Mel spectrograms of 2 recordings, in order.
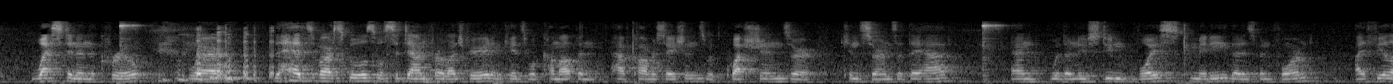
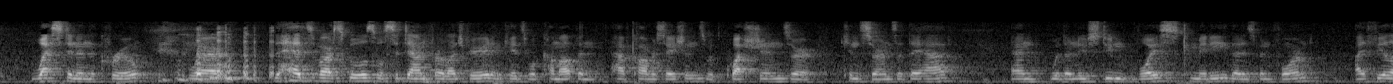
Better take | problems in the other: second | background sound (Tambourine); 6 dB below the speech

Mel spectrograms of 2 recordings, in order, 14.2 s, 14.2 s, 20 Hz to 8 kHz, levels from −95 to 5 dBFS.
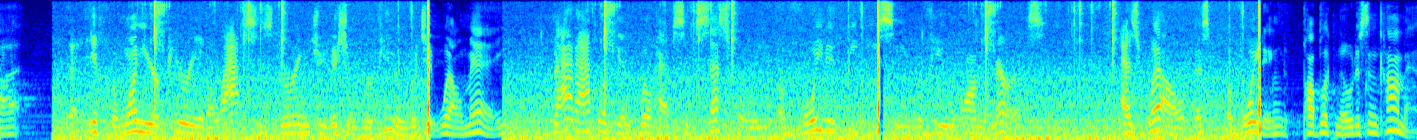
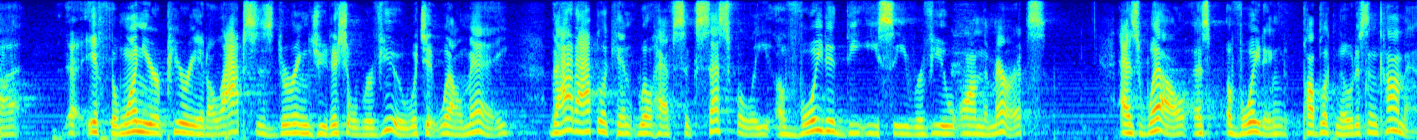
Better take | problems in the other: second | background sound (Crack); 3 dB above the speech

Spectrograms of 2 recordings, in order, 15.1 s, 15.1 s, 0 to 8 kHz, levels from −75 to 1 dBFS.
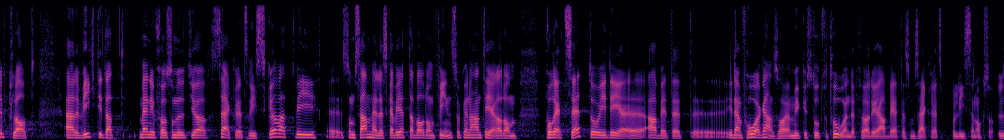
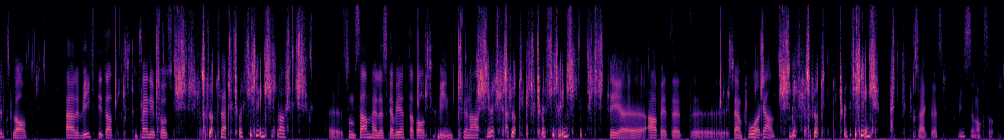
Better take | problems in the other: first | noise reduction (neural diffusion model UNIVERSE++)

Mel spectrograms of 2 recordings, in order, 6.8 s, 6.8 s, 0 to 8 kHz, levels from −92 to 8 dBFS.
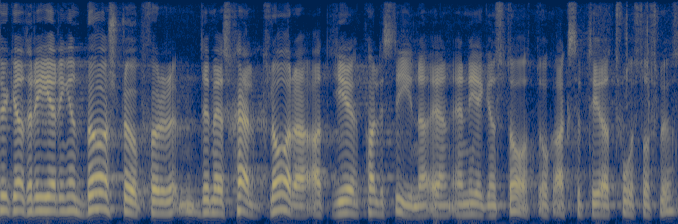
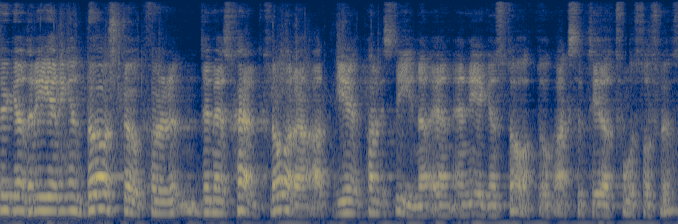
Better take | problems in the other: first | noise reduction (neural separator model SepFormer DNS4)

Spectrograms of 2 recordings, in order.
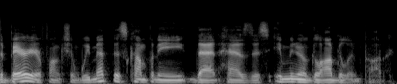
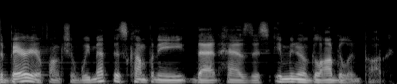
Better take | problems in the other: first | noise reduction (neural mask model DeepFilterNet 3)

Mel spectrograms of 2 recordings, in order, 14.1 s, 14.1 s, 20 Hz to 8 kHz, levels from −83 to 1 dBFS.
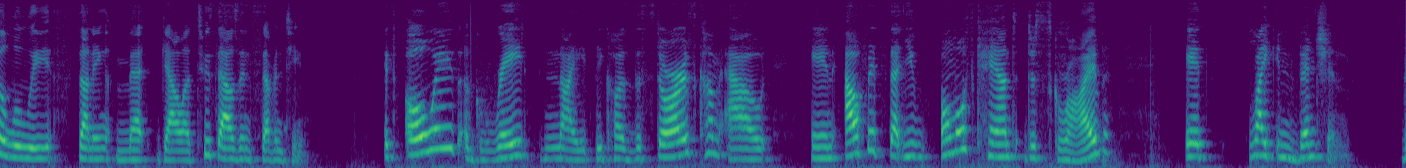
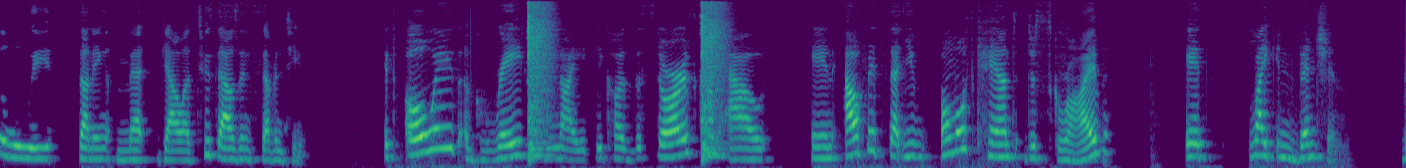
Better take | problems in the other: first | noise reduction (classical method Wiener filter)

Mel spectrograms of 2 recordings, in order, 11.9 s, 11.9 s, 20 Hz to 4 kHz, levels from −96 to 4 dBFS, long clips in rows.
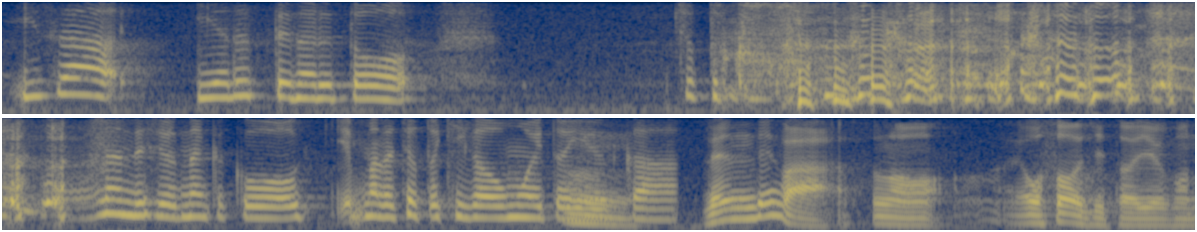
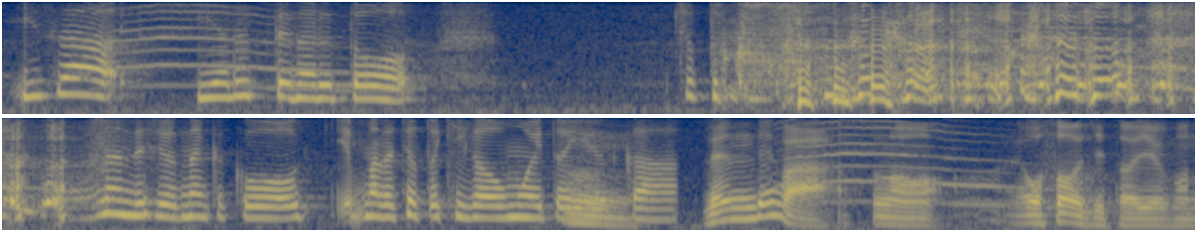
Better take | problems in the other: first | background sound (Cat); 16 dB below the speech

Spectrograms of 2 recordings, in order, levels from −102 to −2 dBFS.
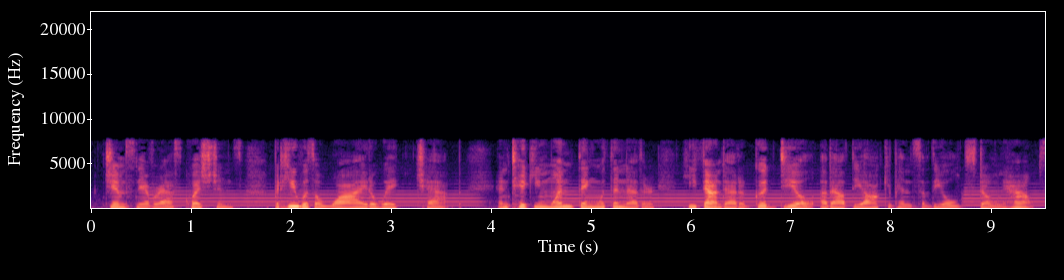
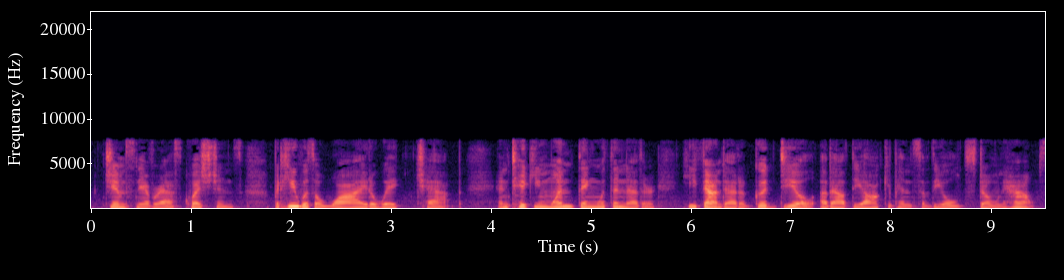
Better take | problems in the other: second | background sound (Trumpet); 17 dB below the speech

